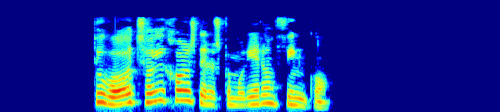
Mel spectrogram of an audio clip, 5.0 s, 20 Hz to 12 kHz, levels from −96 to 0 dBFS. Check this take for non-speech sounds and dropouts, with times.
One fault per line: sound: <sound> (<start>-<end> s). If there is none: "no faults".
no faults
